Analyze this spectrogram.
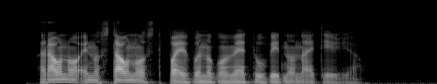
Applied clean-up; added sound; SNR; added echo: none; none; none; none.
